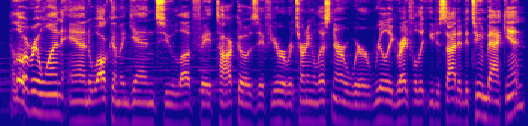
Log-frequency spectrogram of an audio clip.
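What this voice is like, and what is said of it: Congested, stuffy-sounding voice. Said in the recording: “as you can hear from my voice, I'm struggling with allergies”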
